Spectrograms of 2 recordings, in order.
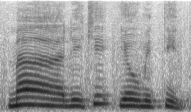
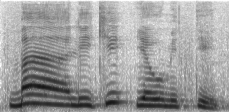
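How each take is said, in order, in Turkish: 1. İlk ünlü açık bir 'a' sesidir. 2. İlk ünlü açık bir 'a' sesidir.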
